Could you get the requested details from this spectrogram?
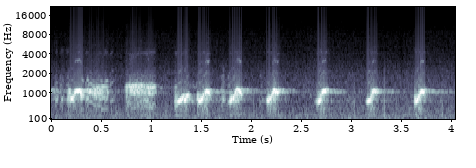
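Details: White-breasted waterhen calling: a few broad, harsh, drawn-out notes open the series, followed by a steady run of short upslurred notes repeated about twice per second, clear against a quiet background.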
